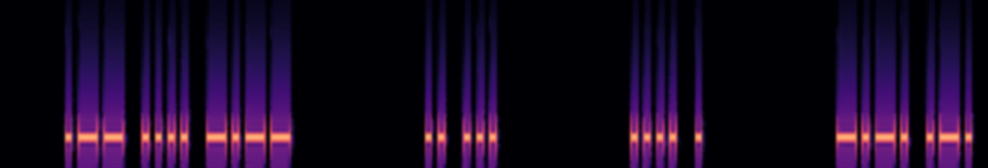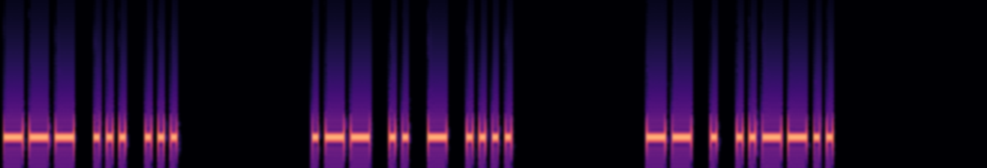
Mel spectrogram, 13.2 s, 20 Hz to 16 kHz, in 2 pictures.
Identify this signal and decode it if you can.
Morse code, heard as a keyed tone, about 28 wpm, 700 Hz. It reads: WHY IS HE CROSS WITH ME?
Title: 3x Word-Spacing - Sentences from Top 300 Words - 28wpm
